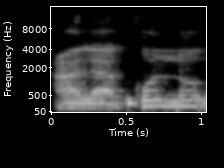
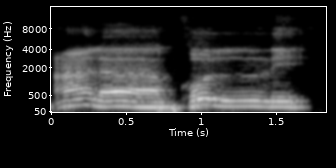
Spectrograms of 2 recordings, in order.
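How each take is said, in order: First: The last word ends with a u vowel. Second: The last word ends with an i vowel. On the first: The speaker calls it wrong. "nggak boleh" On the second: The speaker calls it right. "Harus ala kulli"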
